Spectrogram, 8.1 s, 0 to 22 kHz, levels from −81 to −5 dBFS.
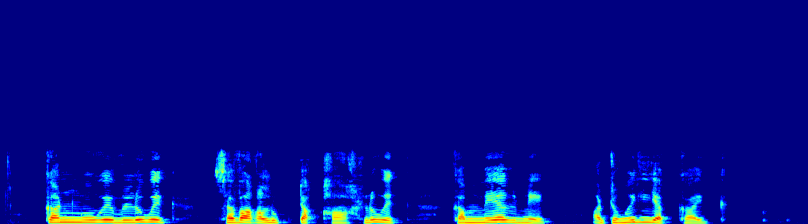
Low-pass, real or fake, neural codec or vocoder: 7.2 kHz; real; none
